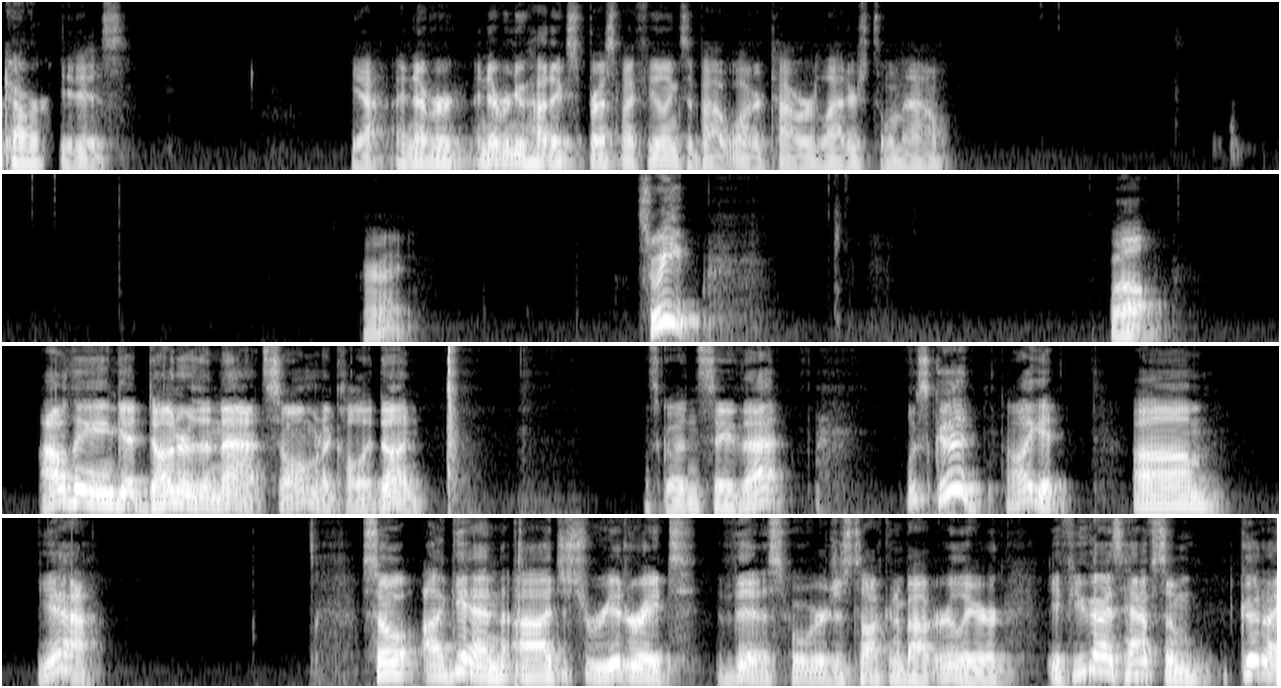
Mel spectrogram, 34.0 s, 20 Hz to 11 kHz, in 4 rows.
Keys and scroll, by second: 10.4 space, 22.8 super+s.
